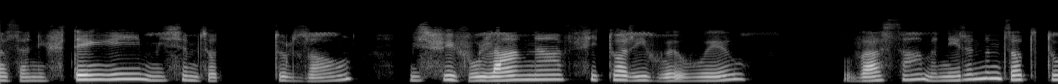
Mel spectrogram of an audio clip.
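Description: Throughout the speech, swirly, smeared artefacts and patchy spectrogram detail persist: low-bitrate audio saved at a high bitrate, likely 32 kbit/s MP3 re-encoded at 256 kbit/s.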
